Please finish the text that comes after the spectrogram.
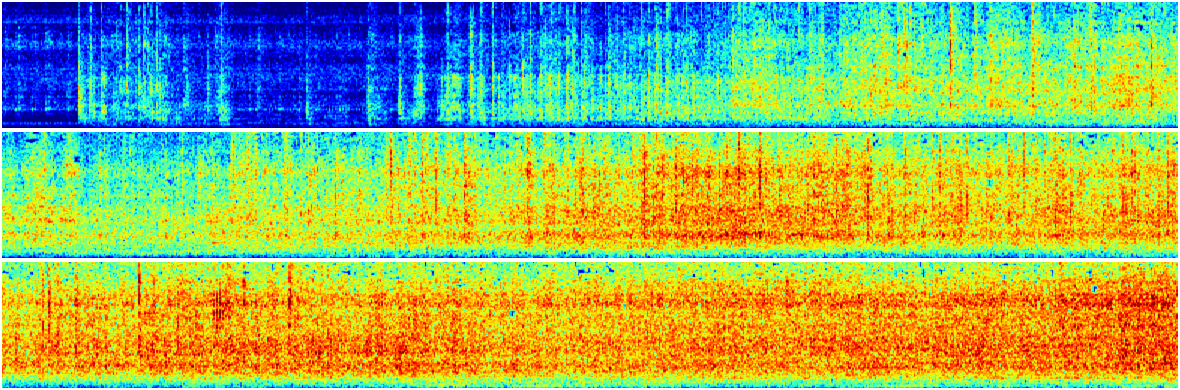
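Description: Model train locomotives, Magnetraction and MPC-powered, running on track: a steady whirring motor hum with rattling wheel noise that builds after a quiet start and then holds loud and continuous.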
